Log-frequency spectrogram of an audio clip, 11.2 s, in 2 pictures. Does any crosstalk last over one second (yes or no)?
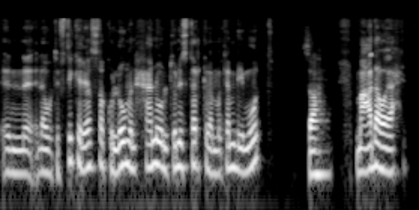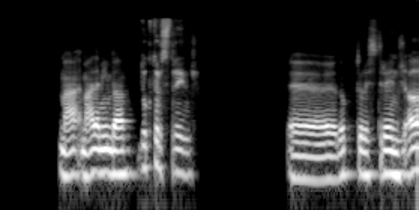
no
